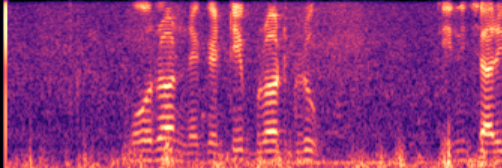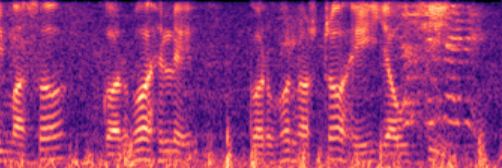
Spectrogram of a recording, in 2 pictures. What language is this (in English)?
Odia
